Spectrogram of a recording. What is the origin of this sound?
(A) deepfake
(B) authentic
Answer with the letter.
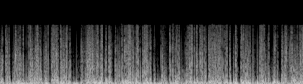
A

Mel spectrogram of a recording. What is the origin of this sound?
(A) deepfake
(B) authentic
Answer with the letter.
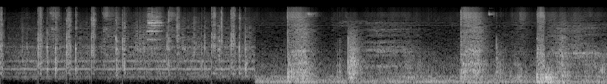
A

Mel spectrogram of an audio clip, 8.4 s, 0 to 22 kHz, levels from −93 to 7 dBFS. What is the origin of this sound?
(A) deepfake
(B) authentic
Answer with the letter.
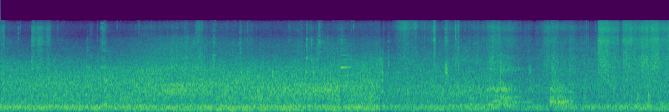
A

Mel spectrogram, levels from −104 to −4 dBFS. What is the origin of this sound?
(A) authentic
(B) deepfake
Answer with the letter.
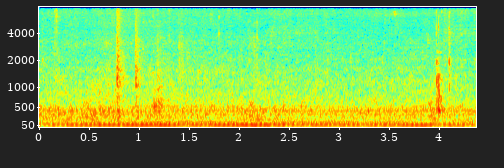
B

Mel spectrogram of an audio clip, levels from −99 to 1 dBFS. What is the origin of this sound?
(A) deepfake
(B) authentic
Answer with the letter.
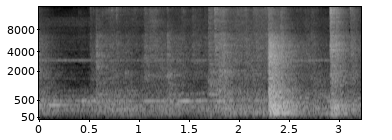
B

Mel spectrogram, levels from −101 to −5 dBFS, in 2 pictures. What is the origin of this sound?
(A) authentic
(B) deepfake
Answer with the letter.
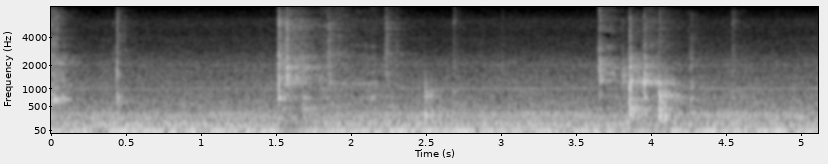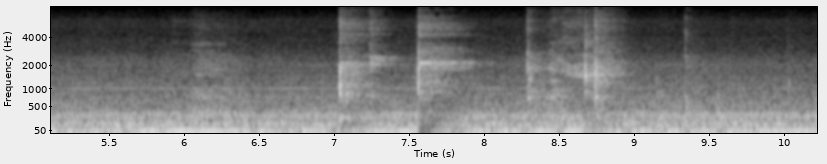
A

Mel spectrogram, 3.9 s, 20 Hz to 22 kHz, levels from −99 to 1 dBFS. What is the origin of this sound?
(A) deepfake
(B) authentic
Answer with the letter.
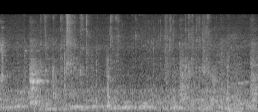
A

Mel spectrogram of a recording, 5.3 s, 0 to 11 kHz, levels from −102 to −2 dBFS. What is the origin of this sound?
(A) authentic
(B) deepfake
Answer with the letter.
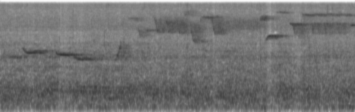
A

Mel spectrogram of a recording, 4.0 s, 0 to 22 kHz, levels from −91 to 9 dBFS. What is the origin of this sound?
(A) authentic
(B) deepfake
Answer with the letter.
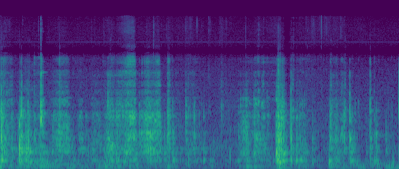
A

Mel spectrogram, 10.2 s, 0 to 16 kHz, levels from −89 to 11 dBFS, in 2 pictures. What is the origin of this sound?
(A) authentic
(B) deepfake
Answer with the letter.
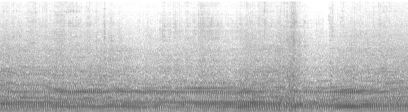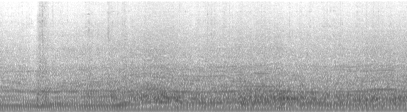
A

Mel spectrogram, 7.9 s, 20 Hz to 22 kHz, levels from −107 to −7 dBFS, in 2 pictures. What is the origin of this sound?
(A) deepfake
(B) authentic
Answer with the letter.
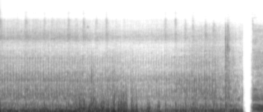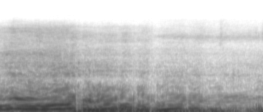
B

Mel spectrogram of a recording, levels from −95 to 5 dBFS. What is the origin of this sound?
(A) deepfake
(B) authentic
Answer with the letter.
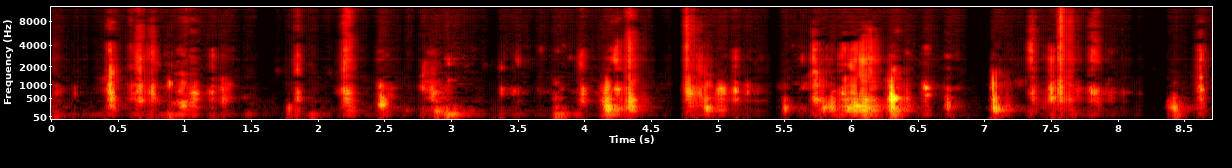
A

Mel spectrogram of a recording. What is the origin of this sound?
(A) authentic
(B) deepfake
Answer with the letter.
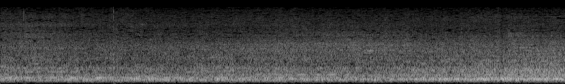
A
